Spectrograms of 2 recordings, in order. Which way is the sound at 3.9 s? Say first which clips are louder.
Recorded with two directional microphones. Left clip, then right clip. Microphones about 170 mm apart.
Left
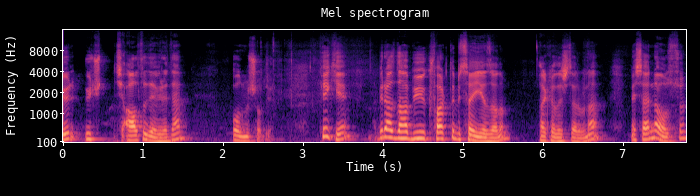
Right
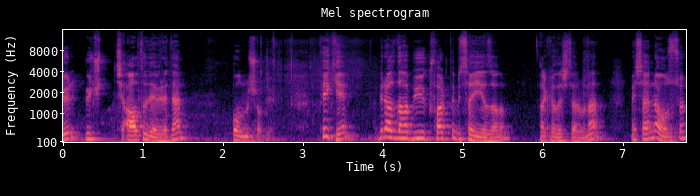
Left 10 dB; 25° left (ahead or behind).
